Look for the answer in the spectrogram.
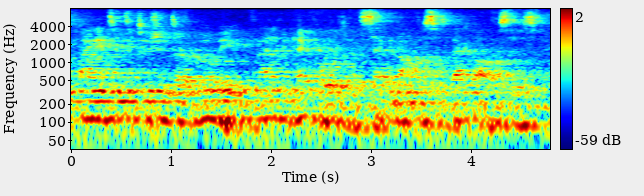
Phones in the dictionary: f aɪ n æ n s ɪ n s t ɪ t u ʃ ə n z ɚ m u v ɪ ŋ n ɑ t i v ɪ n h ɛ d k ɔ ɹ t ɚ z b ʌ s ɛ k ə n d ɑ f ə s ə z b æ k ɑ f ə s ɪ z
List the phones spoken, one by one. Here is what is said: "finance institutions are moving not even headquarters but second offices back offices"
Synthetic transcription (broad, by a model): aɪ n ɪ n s ɪ n s t ɪ t u ʃ ə n z ɚ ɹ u b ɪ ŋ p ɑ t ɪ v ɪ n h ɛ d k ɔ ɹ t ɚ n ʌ s ɛ k ə n d ɑ f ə s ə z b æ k ɑ f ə s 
